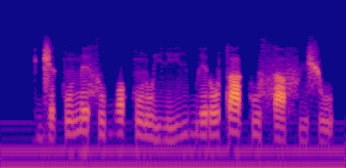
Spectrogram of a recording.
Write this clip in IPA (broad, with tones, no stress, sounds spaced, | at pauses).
d͡ʒ ɛ˨ k ũ˨˦ n e˦˨ s u˨˦ b ɔ˦ k ũ˧ ɾ u˨ j i˨ j i˨˦ b e˧ ɾ o˦ t a˦ k u˦ s a˧ f i˨ ʃ u˨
